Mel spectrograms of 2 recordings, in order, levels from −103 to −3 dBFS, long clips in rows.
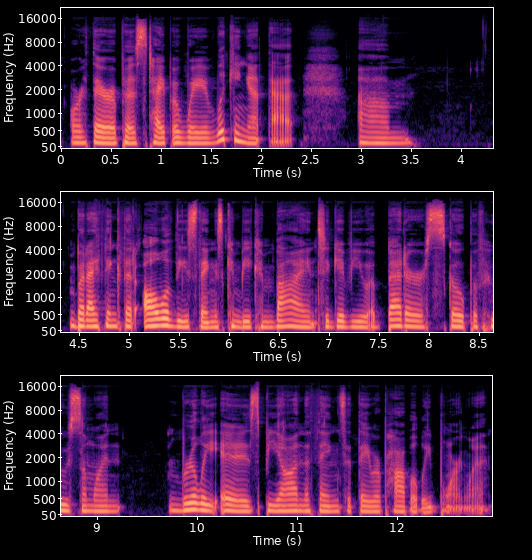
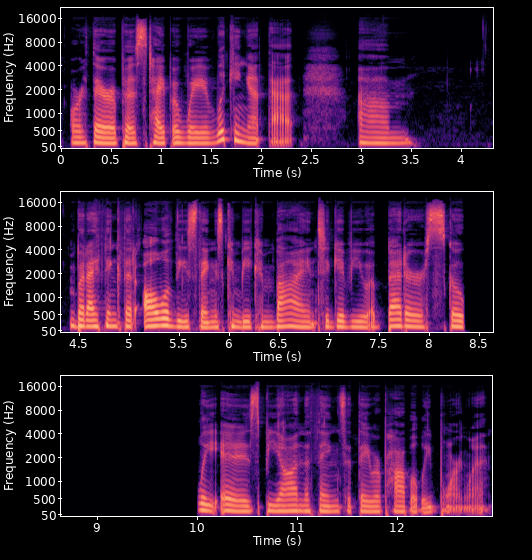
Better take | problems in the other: first | audio cutting out; at 8.5 s for 1.5 s

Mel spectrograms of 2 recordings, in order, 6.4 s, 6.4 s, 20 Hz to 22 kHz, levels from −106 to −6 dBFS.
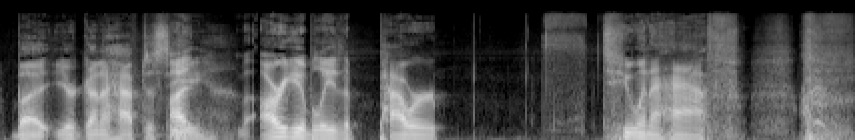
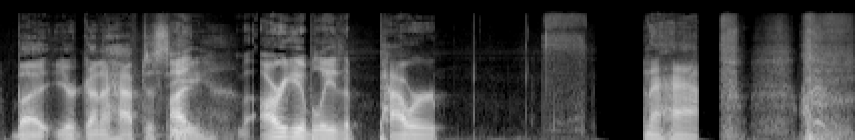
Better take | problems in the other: first | audio cutting out; at 4.5 s and at 5 s

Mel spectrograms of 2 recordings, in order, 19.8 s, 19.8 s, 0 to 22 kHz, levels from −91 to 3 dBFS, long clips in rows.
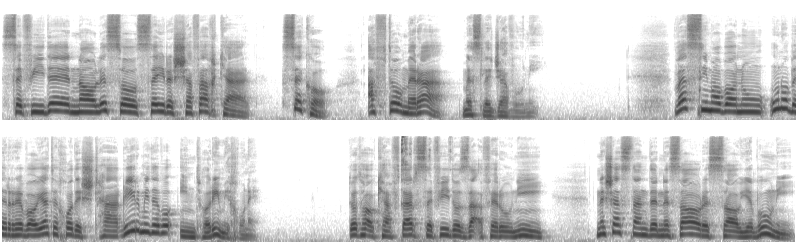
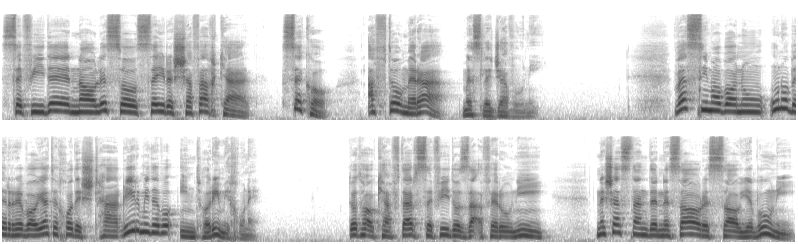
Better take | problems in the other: second | jangling keys; noticeable; at 15 s; peak 6 dB below the speech

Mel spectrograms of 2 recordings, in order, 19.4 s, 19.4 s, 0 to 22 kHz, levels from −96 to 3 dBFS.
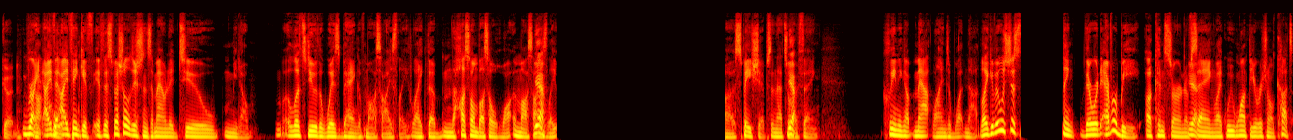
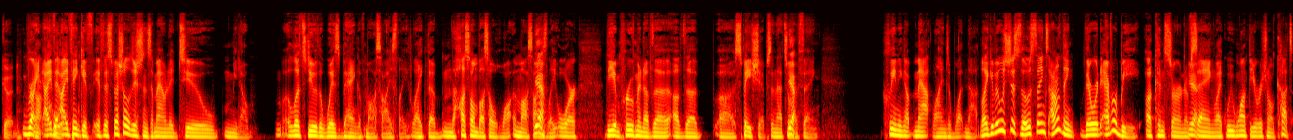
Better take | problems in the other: second | audio cutting out; at 8.5 s for 2.5 s and at 15 s for 0.5 s

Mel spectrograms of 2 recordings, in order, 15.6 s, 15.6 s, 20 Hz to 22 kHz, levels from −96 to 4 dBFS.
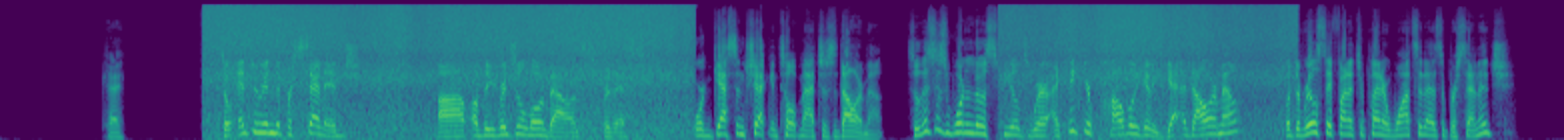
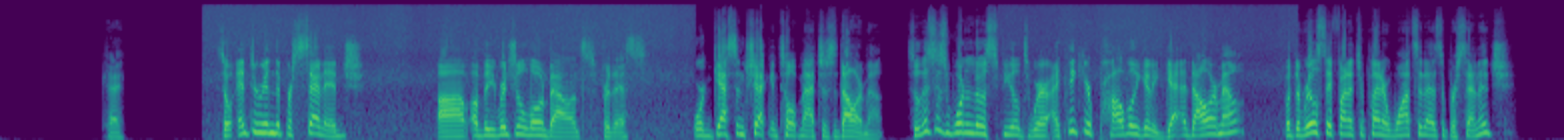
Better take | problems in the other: second | hiss; loud; from 2 to 7 s and from 10 to 13 s; 2 dB below the speech; faint in the second

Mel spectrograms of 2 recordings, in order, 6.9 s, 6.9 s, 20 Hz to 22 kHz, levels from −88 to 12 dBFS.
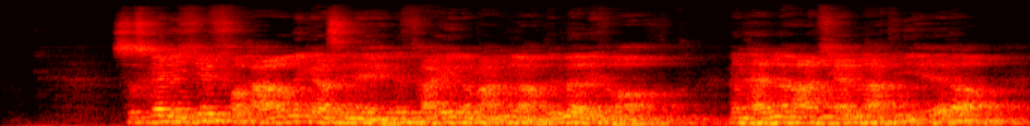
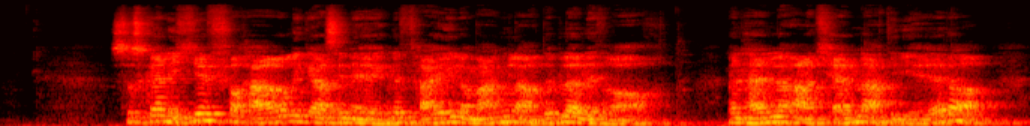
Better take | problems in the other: second | room echo; strong; dies away in 1.3 s; slight in the second // off-mic speech; far; far in the second

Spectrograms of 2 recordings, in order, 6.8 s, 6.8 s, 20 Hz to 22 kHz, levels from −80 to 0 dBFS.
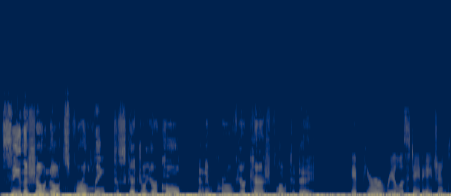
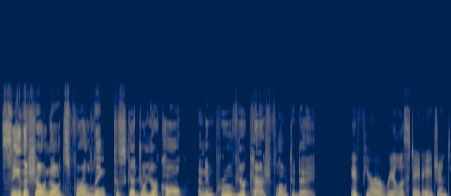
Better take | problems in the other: second | low rumble; loud; throughout; 9 dB below the speech

